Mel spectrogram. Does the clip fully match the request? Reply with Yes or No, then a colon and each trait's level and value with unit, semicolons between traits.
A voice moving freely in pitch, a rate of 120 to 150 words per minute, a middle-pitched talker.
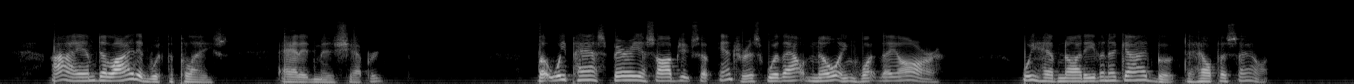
Yes: wide, 6.0 semitones; average, 140 wpm; medium, 155 Hz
